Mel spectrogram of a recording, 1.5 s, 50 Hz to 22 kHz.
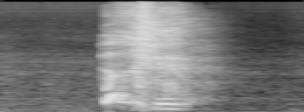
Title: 1 minute of me sneezing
